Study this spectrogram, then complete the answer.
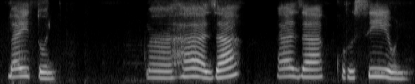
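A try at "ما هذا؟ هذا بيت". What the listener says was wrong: Baik, mumtaz. Nanti mumtaz ya. Syukran.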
